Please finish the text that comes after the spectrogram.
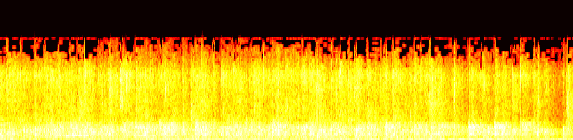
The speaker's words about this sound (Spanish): ¿Alguien puede aplaudir en esta tarde a Jesucristo?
